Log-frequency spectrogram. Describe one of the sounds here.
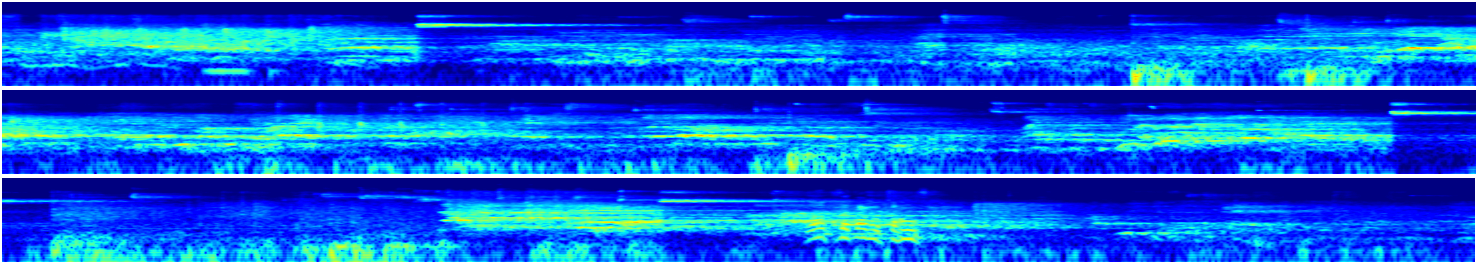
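Young players shout and call to each other in a large echoing hall.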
